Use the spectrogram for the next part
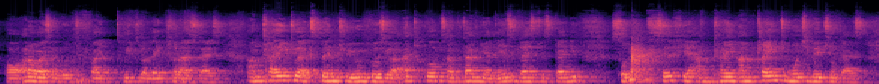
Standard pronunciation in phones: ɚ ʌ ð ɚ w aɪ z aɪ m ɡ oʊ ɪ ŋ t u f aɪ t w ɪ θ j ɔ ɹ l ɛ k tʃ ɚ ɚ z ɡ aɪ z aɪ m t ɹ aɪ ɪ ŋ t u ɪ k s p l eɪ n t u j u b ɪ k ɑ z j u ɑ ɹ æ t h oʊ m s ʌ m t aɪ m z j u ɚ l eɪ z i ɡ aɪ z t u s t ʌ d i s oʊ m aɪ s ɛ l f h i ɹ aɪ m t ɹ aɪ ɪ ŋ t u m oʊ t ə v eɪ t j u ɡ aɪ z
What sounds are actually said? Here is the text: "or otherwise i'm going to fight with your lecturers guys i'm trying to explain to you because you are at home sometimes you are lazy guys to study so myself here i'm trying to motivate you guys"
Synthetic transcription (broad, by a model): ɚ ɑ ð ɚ w aɪ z aɪ m ɡ oʊ ɪ ŋ t u f aɪ t w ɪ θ j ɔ l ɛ k tʃ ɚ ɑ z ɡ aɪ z aɪ m t ɹ aɪ ɪ ŋ t u ɪ k s p l eɪ n t u j u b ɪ k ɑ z j u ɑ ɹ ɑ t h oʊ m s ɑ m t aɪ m j u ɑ l eɪ z i ɡ aɪ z t u s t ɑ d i s oʊ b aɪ s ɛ l f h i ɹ aɪ m t ɹ aɪ ɪ ŋ t u m oʊ t ə v eɪ t j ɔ ɡ aɪ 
